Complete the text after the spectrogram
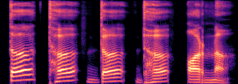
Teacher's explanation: जब हम इन्हें बोलते हैं तो हमारी जीभ की नोक सीधे ऊपर वाले दांतों के पीछे लगती है। बस वो हल्का सा स्पर्श ही इन ध्वनियों को इतना साफ और तीखा बनाता है।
